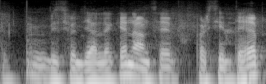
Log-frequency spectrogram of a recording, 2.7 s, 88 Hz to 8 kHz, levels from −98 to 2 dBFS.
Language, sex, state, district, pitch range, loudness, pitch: Hindi, male, Chhattisgarh, Bastar, 95-115 Hz, -22 LUFS, 100 Hz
